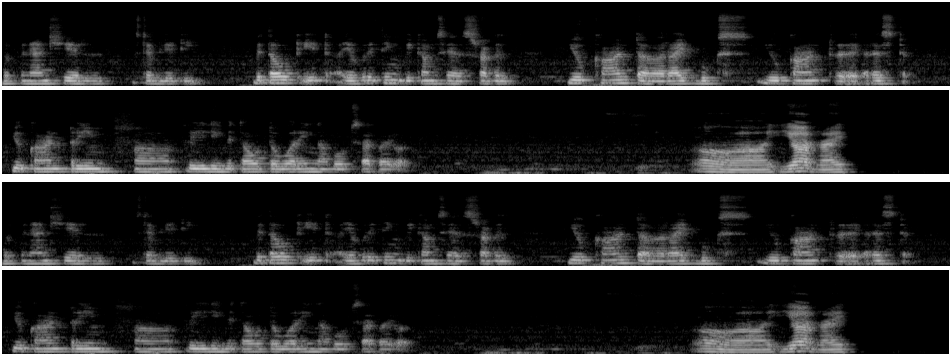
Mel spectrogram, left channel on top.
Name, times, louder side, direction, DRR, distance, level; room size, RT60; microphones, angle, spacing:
voice 1, 0.0-2.0 2.5-5.1 5.7-9.1 9.6-13.6 14.5-15.0 15.8-15.9, left 5 dB, 50° left, 0.3 m, -26 dB
voice 2, 16.4-17.9, left 3 dB, 75° left, 0.7 m, -23 dB
2.9 x 2.2 x 2.7 m
head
